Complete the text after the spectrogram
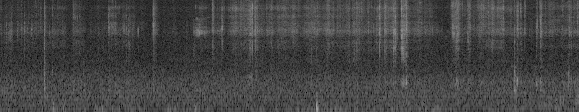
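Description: Paper and masking tape rustle and crinkle close by.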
